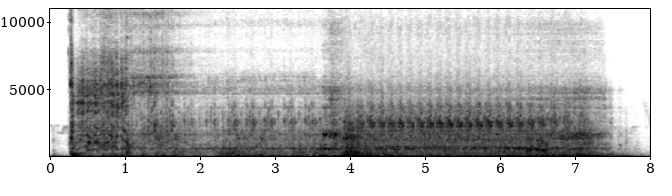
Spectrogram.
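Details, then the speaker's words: 1971 Chevy C10 last worked on in 2002, after carb work for a suspected stuck float needle and seat: catches and runs unevenly about five seconds with a lumpy, stumbling beat, then dies; rough running. "well it does run we'd like to hear it longer than 5 Seconds sounds kind of rough CU we're waking her up"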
